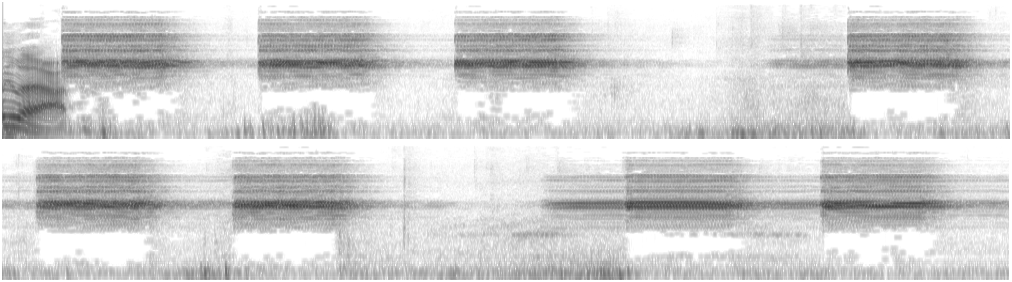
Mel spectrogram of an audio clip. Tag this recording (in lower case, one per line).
inside a large room or hall
fire alarm
speech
